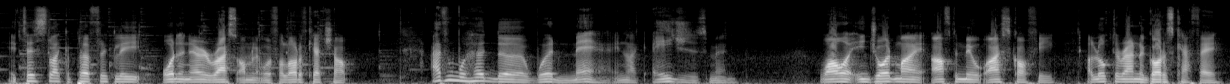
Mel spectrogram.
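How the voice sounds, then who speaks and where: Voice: mid-range voice, moderate pace, fairly bright tone. A gamer narrating a visual novel playthrough, reading text aloud and stumbling here and there, with casual slangy asides. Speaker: let's player. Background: background music.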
